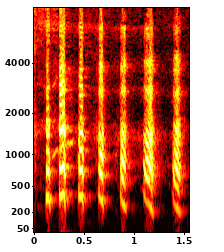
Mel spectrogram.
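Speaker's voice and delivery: high, loud burst of laughter. Real, not acted. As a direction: laugh out loud at your own joke. Laughs at own joke.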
